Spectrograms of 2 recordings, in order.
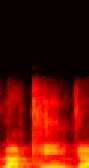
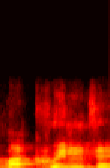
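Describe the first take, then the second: First: "La Quinta" said the Spanish way, KEEN-tah; Spanish pronunciation. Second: Said in the usual way. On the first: Retold or imitated. Correcting a hotel guest, "La Quinta" in Spanish pronunciation. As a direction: say "La Quinta" with a k sound, not kw. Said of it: "You can't force me to speak Spanish". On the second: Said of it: "Some people correct me when they say that".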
